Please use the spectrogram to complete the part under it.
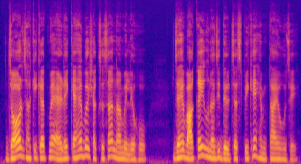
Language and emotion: Sindhi, neutral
